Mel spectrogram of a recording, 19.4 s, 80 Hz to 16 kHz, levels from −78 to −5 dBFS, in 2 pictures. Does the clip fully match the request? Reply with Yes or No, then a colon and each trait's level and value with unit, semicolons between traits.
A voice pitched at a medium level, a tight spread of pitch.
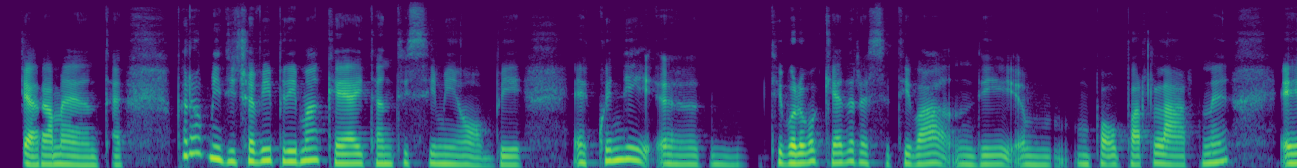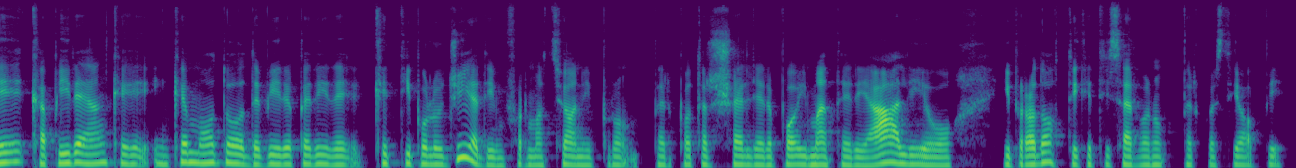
No: medium, 145 Hz; average, 3.0 semitones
